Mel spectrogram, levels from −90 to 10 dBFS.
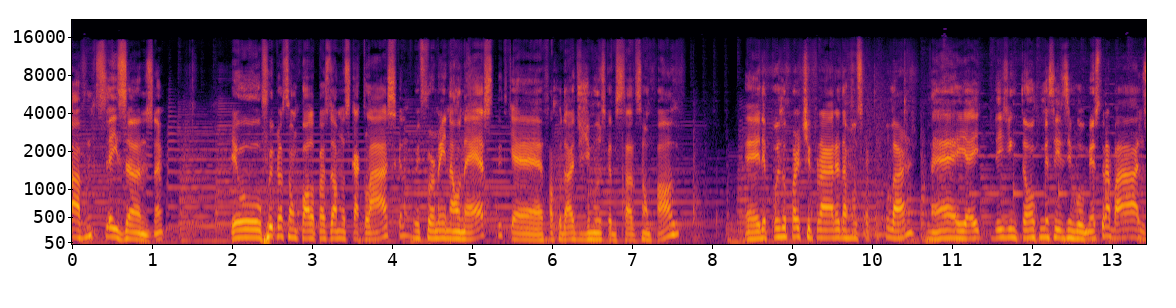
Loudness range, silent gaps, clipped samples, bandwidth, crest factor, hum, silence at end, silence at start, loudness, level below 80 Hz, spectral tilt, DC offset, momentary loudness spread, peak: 2 LU; none; under 0.1%; 16 kHz; 12 dB; none; 0 s; 0 s; -14 LUFS; -38 dBFS; -4.5 dB/octave; under 0.1%; 8 LU; -2 dBFS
